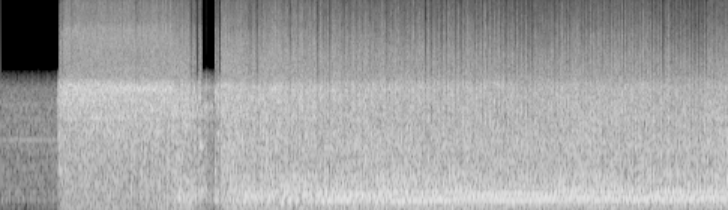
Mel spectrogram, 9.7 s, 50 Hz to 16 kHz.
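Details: Chevy 350 V8 in a school-built T-bucket, first start-up after rebuild: catches after a short crank and settles into a loud, steady, even-firing idle with no knocks or ticks; normal running.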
